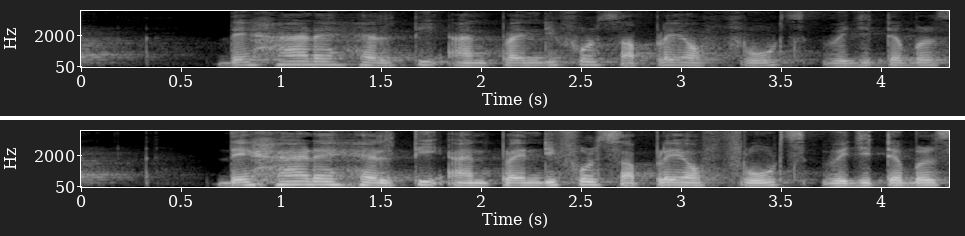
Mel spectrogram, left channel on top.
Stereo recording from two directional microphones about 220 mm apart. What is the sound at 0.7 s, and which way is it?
Speech, 55° right (ahead or behind).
